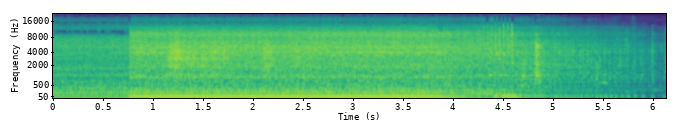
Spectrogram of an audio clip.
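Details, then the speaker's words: Oliver Cletrac OC3 crawler, hard to start, now with good oil pressure: it catches and runs with a steady low thrum, then bogs and dies, as it does whenever load is applied. A compression test is next; stalling under load. "All right, well, it takes a little bit to get it started, but then it does idle fine. Then as soon as you put any load, it dies. So I think our next step is a compression test."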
